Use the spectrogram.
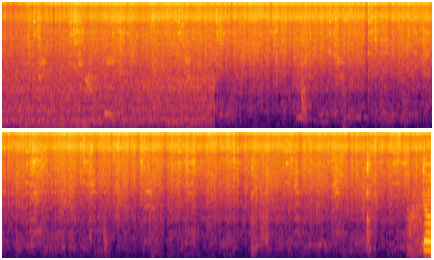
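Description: Pasta fried in a pan with Maggi masala: a soft, steady sizzle with light stirring scrapes. A low rumble at the start fades out after a few seconds, and a sharp knock comes at the very end.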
